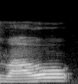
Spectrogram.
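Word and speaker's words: واو: Making lips round, wow pronounced as wow, pronounces wow by making lips round.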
